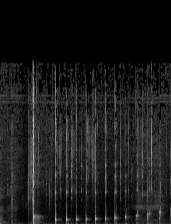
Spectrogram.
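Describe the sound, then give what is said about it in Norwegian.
Someone opens another bottle for themselves with a sharp pop, followed by a quick, steady run of hollow glugging plops that rise in pitch, clear with no talking. “Jeg tar meg en til, jeg. Ja. Jeg fikk ikke ut det. Skal, skal, jeg hjelpe deg?”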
